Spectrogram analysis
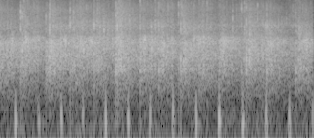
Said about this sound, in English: Let's put our hands together and give the Lord a very big hand clap of praise.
